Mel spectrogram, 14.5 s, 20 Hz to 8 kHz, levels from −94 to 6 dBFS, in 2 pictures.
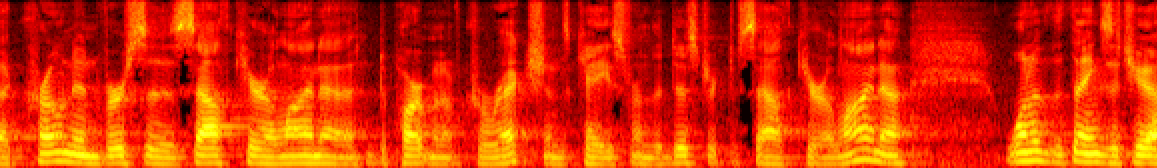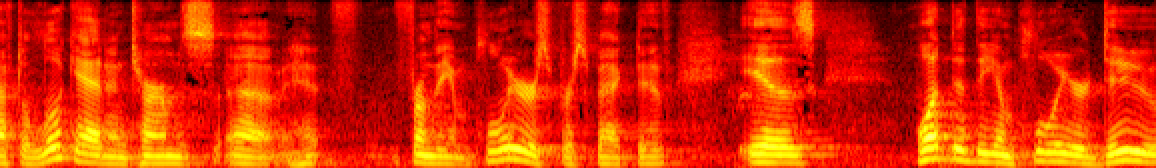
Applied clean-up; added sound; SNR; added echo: none; none; none; none.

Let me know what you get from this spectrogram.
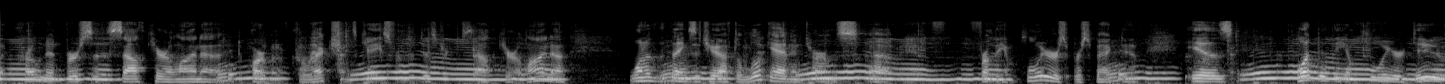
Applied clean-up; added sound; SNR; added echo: neural mask model RNNoise.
